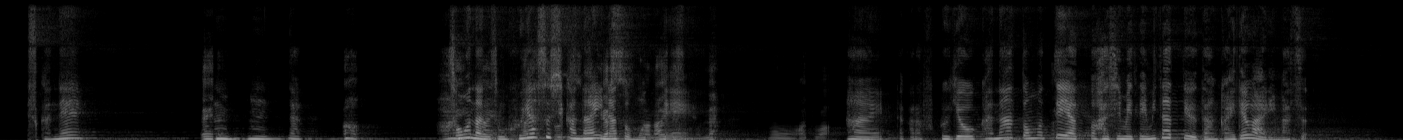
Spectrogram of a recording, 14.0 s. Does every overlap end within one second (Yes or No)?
No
